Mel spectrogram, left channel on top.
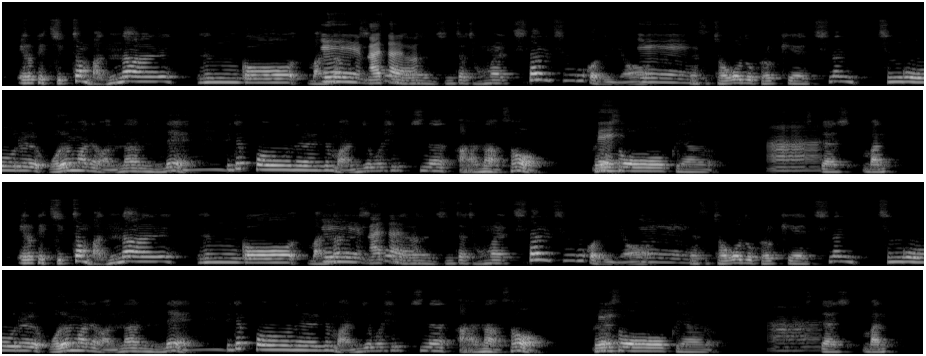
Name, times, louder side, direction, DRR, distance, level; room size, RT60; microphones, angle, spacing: voice 1, 0.2-1.7 2.0-6.5 6.9-11.1 11.5-14.6 15.1-16.3 17.4-18.1, right 1 dB, ahead, 0.4 m, -30 dB
voice 2, 3.2-4.2 6.4-7.0 11.0-11.6 15.1-15.4 16.9-17.4, left 6 dB, 85° left, 0.4 m, -32 dB
3.3 x 2.6 x 2.3 m
head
